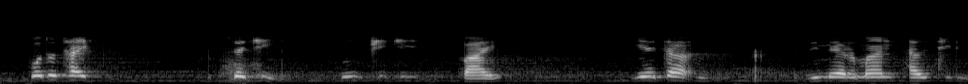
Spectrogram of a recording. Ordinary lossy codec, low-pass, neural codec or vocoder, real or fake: none; 3.6 kHz; vocoder, 22.05 kHz, 80 mel bands, Vocos; fake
